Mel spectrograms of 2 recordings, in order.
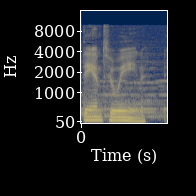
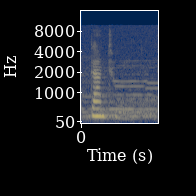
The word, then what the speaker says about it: Dantooine: Dantooine. It rhymes with Tatooine. – Right. – Dantooine.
